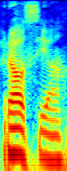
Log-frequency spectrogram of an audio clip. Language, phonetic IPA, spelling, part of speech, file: Polish, [ˈrɔsʲja], Rosja, proper noun, Pl-Rosja.ogg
